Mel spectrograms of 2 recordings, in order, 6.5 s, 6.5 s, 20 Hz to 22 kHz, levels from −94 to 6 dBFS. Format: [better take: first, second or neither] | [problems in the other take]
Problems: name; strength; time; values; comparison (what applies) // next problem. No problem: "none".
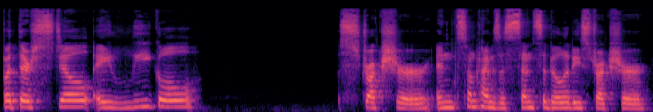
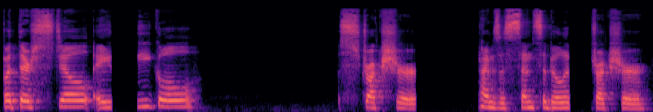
first | audio cutting out; at 1 s, at 4 s for 0.5 s and at 5.5 s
